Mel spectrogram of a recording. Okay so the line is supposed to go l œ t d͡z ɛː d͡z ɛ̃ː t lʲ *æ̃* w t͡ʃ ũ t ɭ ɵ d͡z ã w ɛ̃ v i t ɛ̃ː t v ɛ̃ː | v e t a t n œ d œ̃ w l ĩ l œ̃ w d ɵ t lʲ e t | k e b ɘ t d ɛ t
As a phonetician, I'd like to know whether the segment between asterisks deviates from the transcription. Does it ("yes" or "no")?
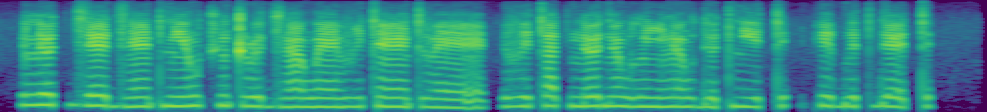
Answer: yes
